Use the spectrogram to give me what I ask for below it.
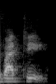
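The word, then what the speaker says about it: Vastey: If you read the writings of Baron de Vasté, that's how you say it in French, he is basically a literary assassin to the notion of white supremacy.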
